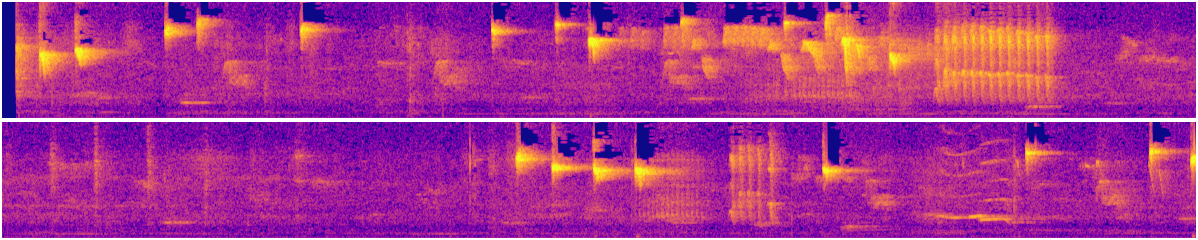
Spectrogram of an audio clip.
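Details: Angry female European goldfinch calling: bursts of high, sharp chirps and short twittering notes, with a buzzy rasping run near the middle, then a quiet pause before more quick chirps resume.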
